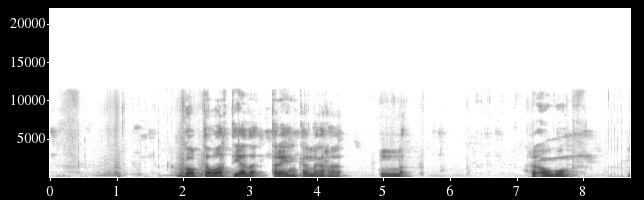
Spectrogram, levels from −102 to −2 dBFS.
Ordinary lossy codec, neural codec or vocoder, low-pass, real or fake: none; none; none; real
